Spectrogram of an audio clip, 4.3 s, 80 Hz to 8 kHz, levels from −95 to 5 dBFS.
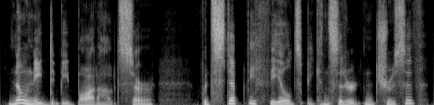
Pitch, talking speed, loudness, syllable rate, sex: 165 Hz, 180 wpm, -23 LUFS, 5.5 syllables/s, male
